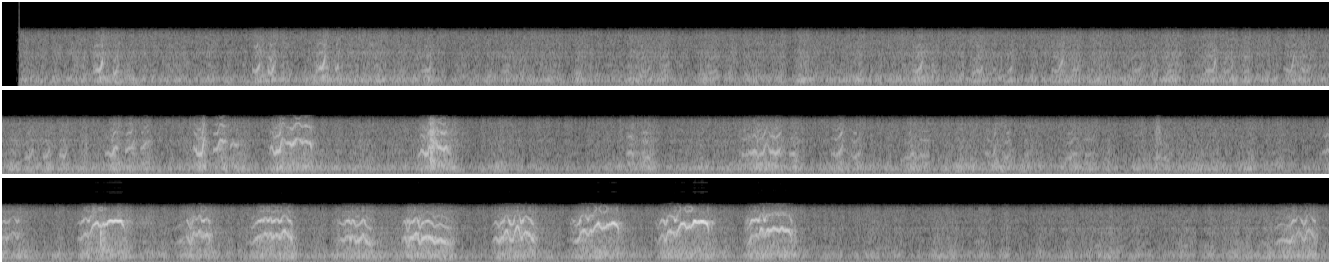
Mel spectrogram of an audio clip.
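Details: Leslie, a roughly three-year-old female guinea pig, cries in pain while passing droppings after eating leaf lettuce; she is on antibiotics for a suspected UTI. Scattered squeaks give way to a fast run of harmonic, rising squeals near the end.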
